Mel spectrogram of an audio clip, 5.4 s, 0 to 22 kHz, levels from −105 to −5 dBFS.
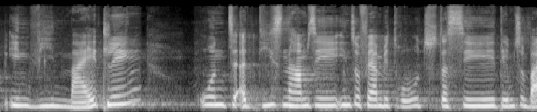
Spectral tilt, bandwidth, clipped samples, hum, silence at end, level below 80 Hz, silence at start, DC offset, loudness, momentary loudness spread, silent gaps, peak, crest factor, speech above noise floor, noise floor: -4.5 dB/octave; 17.5 kHz; under 0.1%; none; 0 s; -80 dBFS; 0.05 s; under 0.1%; -19 LUFS; 7 LU; none; -4 dBFS; 16 dB; 28 dB; -46 dBFS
